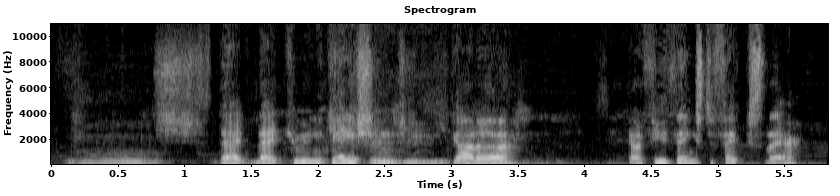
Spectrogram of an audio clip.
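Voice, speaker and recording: A medium-pitched man speaks with lively intonation and big swings in loudness. There are long, frequent pauses, with music in the background. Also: moderate pace. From Canada. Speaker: podcast co-host. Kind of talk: casual chat. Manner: halting.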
